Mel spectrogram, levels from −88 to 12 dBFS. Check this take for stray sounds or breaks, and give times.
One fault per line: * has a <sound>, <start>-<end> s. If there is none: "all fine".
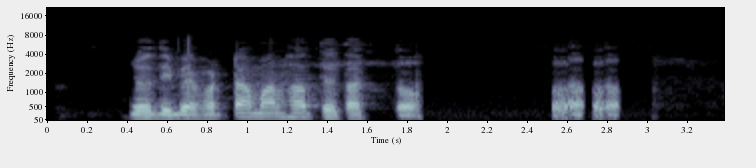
* has a laugh, 2.5-2.9 s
